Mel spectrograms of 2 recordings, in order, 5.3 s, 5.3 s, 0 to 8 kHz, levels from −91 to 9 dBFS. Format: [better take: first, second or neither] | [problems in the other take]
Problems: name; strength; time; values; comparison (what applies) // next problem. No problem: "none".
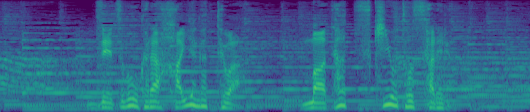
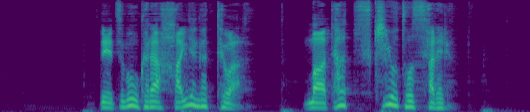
first | noise reduction (neural mask model DeepFilterNet 3)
